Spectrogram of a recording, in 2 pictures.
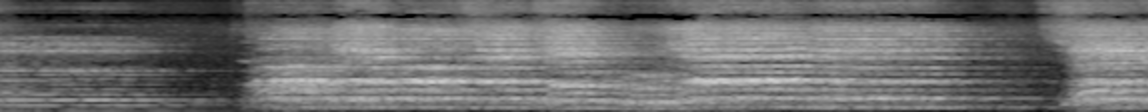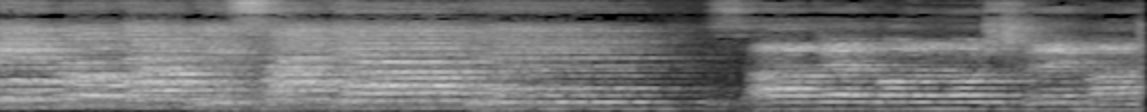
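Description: Children's choir singing a song in phrases, broken by three short pauses for breath.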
